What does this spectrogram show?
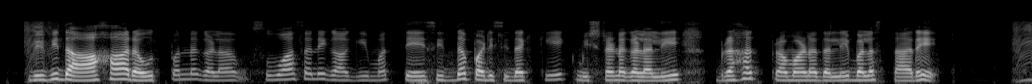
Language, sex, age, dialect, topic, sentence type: Kannada, female, 31-35, Coastal/Dakshin, agriculture, statement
